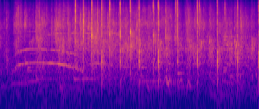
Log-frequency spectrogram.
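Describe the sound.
Audience applause for the double bass player at a live music show, a steady patter of many hands clapping, with a few brief voices and whoops rising over it near the start.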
